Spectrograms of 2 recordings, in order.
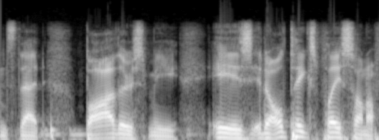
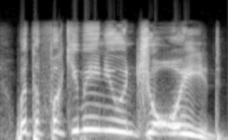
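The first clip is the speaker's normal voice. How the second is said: very high, squealing mock outrage; incredulous outburst; 4 dB louder than usual. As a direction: squawk in disbelief at the claim. Mock outrage at chatbot claiming enjoyment.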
